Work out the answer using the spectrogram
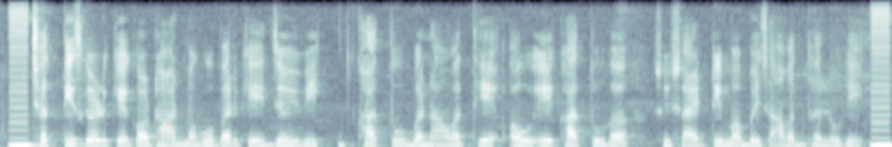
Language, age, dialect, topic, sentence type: Chhattisgarhi, 18-24, Western/Budati/Khatahi, agriculture, statement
